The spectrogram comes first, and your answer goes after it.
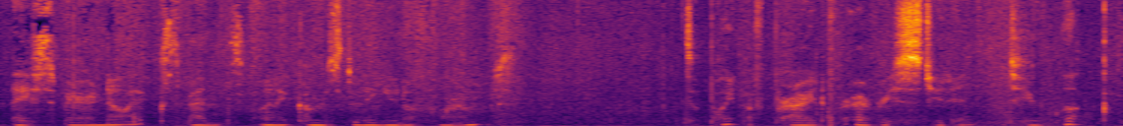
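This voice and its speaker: Casting: actress for a gentle witch-school outfitter, ASMR roleplay, hushed breathy whisper, very unhurried pace. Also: medium pitch, lightly acted, low-quality recording. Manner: slow, gentle, soothing, attentive. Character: gentle attentive female shopkeeper outfitting a witch school student.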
